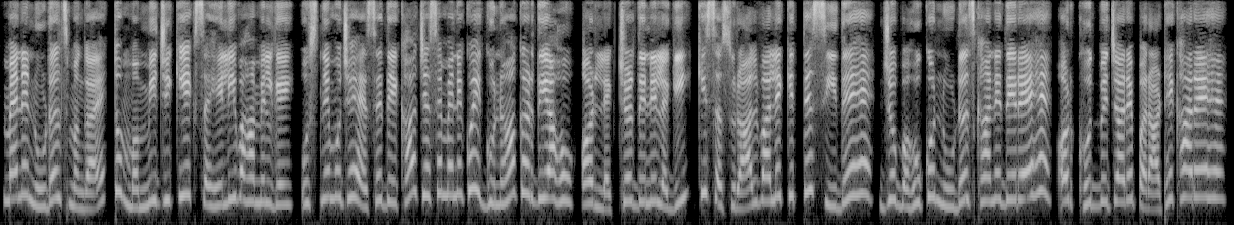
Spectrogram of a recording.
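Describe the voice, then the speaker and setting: A woman's voice: extremely high pitch, fairly bright tone, no echo, studio quality. Woman voicing a weary young daughter-in-law. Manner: weary, pleading. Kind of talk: cartoon story dubbing.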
